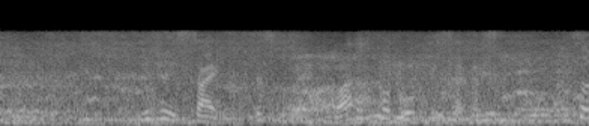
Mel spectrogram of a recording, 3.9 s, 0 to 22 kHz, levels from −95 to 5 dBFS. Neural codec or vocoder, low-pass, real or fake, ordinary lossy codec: codec, 16 kHz, 2 kbps, FunCodec, trained on Chinese and English, 25 frames a second; none; fake; none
